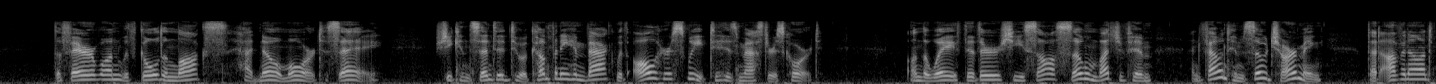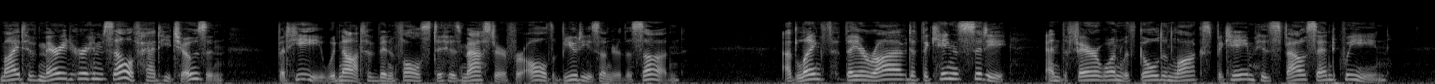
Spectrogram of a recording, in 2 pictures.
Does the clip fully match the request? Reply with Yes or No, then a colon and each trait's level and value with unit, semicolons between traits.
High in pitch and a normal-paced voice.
Yes: high, 205 Hz; average, 180 wpm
